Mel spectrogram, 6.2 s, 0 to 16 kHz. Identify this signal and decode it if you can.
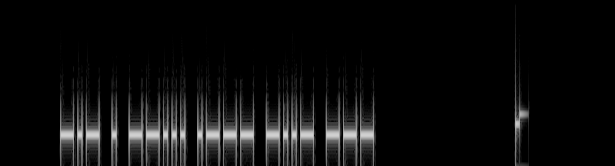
Morse code, heard as a keyed tone, about 28 wpm, 700 Hz. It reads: KE7JXO
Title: USA Call Signs 28wpm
